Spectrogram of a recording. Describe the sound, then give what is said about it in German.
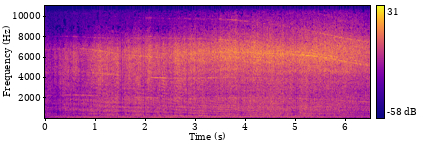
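A loud airplane roars low overhead in Merrickville, Sydney, Australia, directly under the airport's approach path, its broad engine rumble and hiss swelling in quickly and holding steady before beginning to fade. No voices are heard. “Nur sechs S-Bahn-Stationen bis in die City, direkt unter der Einflugschneise des Flughafens.”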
